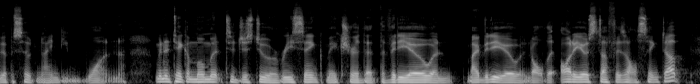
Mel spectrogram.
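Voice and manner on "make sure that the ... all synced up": ordinary talk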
